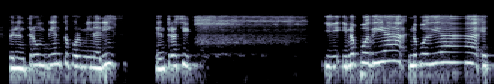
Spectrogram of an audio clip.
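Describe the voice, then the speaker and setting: A woman's voice: high voice, fairly bright tone, no room sound. A middle-aged woman pastor with a Chilean accent, teaching a deliverance session in a conversational storytelling way with frequent tag questions.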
